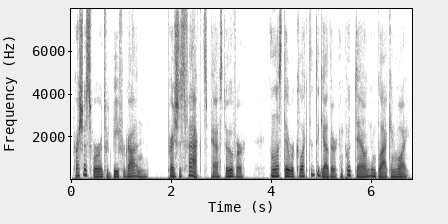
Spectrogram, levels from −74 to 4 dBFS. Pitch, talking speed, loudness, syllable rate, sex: 135 Hz, 185 wpm, -18 LUFS, 5.7 syllables/s, male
